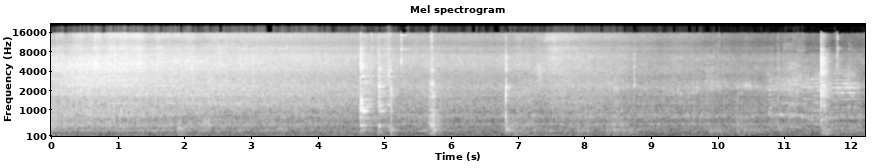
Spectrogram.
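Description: Prawn curry masala with coconut milk bubbling in a pan, a dense hissing simmer that slowly fades, broken by several sharp clinks and scrapes of a spoon stirring, close by.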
